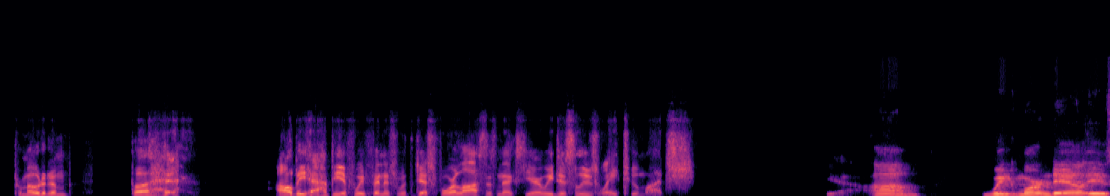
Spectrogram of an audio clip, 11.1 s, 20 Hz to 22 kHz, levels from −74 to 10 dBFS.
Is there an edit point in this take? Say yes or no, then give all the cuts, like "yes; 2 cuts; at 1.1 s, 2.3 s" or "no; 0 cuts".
no; 0 cuts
